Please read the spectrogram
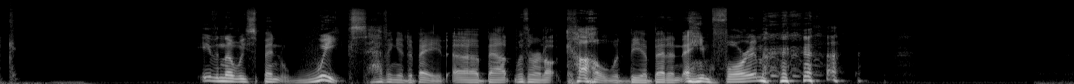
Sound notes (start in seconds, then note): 7.5 chuckles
